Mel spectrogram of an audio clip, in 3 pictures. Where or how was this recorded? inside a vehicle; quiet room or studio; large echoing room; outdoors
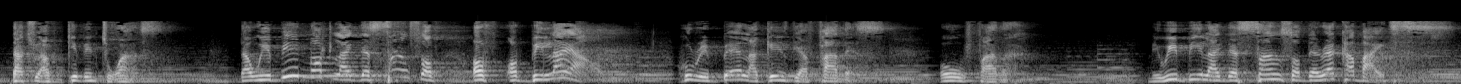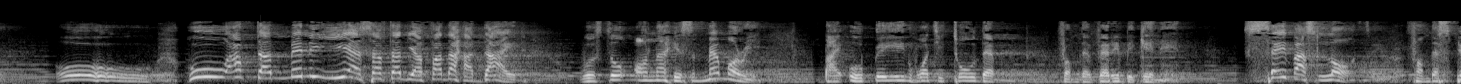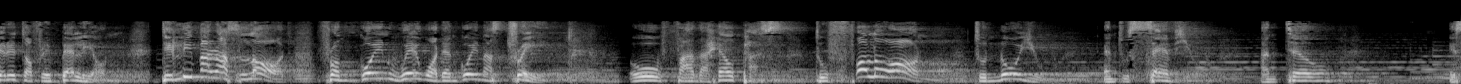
large echoing room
